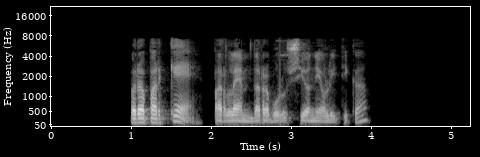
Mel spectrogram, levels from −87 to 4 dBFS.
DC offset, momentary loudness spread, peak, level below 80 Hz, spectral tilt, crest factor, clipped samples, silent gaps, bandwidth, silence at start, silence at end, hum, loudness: under 0.1%; 14 LU; -2 dBFS; -64 dBFS; -4.5 dB/octave; 20 dB; under 0.1%; 1.91-2.03 s; 7.6 kHz; 1 s; 1.3 s; none; -22 LUFS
